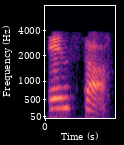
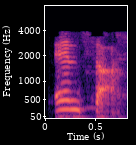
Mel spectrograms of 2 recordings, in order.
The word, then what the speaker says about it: Nsaa: Can you pronounce that again? It's INSA. INSA.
